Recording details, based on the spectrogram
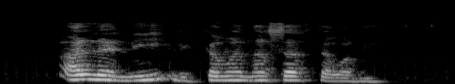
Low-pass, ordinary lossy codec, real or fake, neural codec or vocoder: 7.2 kHz; MP3, 32 kbps; real; none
